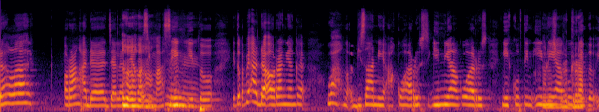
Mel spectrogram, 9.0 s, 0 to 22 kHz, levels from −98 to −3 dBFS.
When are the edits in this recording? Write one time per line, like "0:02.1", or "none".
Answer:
0:03.6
